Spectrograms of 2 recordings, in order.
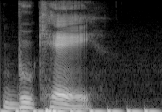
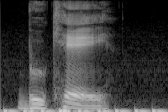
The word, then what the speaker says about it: bouquet: it's in English it's bouquet bouquet right like Boo like Boo and then K the t is not pronounced bouquet it's an a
